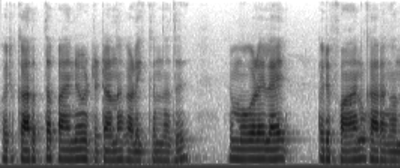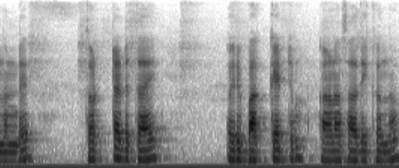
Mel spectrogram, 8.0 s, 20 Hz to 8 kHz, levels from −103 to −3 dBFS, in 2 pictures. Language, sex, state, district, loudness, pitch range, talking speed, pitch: Malayalam, male, Kerala, Kasaragod, -19 LUFS, 115-130 Hz, 105 wpm, 125 Hz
